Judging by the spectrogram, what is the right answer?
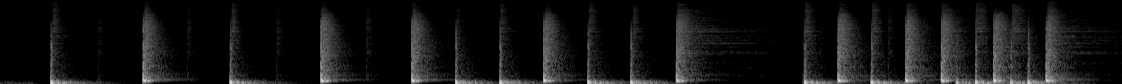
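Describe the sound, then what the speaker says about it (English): A drum beat of kicks and snares runs steadily, then speeds into a quick rolling fill of rapid hits near the end, loud and close. "it's just a little fill that plays within the beat"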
